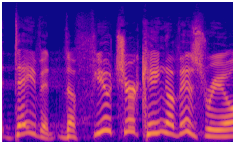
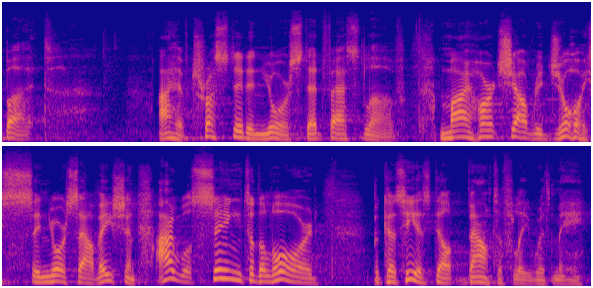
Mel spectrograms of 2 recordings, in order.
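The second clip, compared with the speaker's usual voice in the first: tender trusting reading; 6 semitones lower than usual. Acted. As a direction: read it as a gentle promise kept. Reads trusting final verses.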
